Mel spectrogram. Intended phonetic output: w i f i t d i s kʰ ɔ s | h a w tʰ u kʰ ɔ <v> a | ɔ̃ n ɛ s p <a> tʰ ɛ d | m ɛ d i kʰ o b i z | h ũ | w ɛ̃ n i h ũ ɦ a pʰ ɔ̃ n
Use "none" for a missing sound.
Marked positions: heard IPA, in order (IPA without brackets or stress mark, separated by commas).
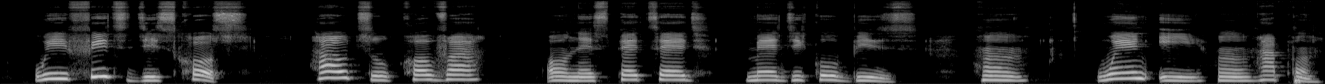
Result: v, ɛ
